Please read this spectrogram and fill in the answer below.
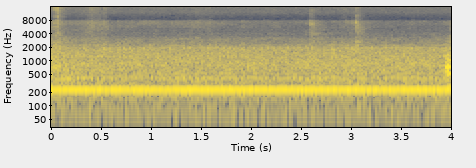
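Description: A steady, even hum with low room noise, and a few faint soft ticks as cardboard baseball cards are handled.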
